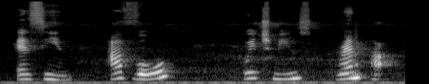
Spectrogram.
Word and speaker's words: avô: and o, as in avô, which means grandpa. Notice that the sound of the circumflex closes the sound of the vowel.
